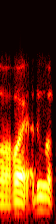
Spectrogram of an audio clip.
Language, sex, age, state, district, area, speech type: Manipuri, male, 30-45, Manipur, Churachandpur, rural, conversation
